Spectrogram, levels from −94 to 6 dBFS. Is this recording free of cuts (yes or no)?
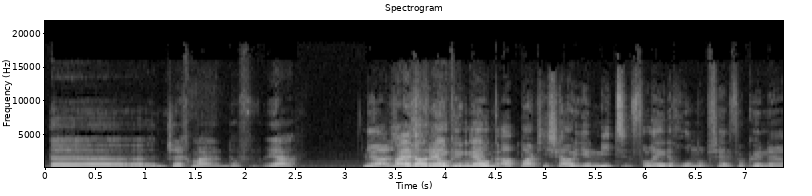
no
